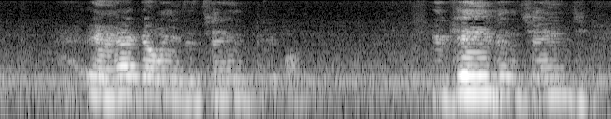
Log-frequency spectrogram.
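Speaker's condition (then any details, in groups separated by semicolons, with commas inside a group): Cerebral palsy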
